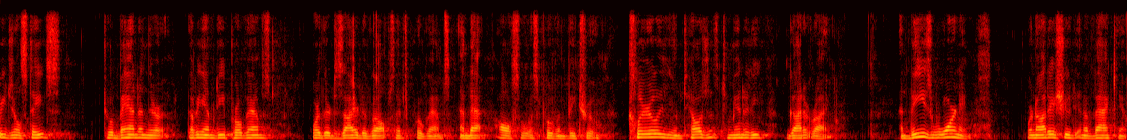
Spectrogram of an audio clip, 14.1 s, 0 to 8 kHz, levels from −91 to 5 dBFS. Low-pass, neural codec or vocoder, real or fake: 7.2 kHz; codec, 16 kHz, 4.8 kbps, FACodec; fake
